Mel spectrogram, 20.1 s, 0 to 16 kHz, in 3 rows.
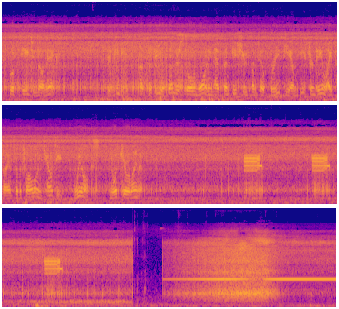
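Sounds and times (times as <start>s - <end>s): radio hiss: 0.0s - 16.0s, 16.6s - 20.0s
buzzy warbling data bursts: 1.5s - 16.0s
loud warning alarm tone: 11.5s - 16.0s, 16.6s - 20.0s.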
